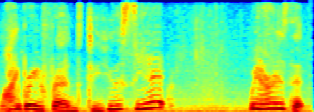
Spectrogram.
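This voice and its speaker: A woman librarian reading a picture book aloud for young children, with deliberate phrasing and questions put to her listeners. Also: sits high, animated, dark tone, slight background noise.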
